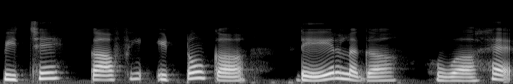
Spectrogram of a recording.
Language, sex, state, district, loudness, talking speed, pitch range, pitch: Hindi, male, Punjab, Fazilka, -13 LUFS, 95 wpm, 180-255 Hz, 215 Hz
